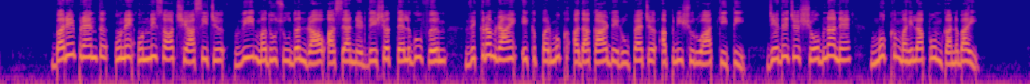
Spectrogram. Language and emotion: Dogri, neutral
